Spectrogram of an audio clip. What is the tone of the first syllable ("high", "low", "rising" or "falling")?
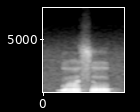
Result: low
